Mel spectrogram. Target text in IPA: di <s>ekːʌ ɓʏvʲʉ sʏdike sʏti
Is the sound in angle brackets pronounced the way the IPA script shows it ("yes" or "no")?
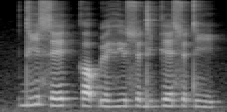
yes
